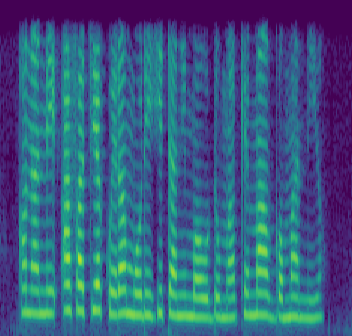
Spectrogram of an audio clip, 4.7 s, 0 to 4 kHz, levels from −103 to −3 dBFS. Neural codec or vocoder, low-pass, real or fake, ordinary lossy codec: codec, 24 kHz, 0.9 kbps, WavTokenizer, small release; 3.6 kHz; fake; none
